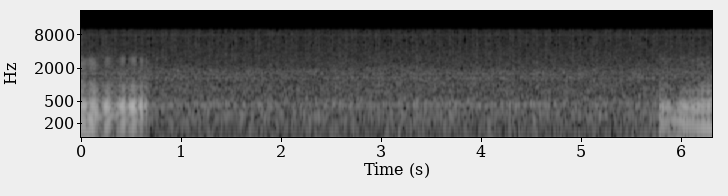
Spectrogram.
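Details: A sleeping cat snoring very loudly: two short buzzing snore sounds at the start and end with a steady hiss between; ordinary snoring.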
